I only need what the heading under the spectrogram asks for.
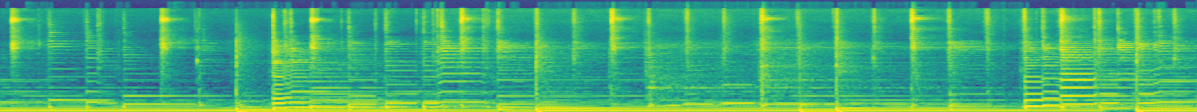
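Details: Steady strummed acoustic guitar music plays throughout with a deep bass line, and no animal voices come through.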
